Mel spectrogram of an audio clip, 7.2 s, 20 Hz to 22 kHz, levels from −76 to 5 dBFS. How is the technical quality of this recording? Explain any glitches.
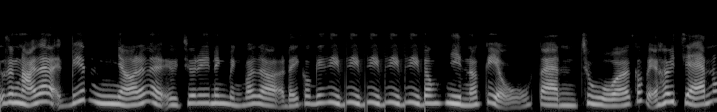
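The recording has two glitches in the speech. From 0.34 to 2.75 s, a Bluetooth SBC bit pool drop dulls the treble and adds gritty noise. The sound points to the bit pool falling from 28 to 14, around 108 kbps. Unlike a plain low-pass filter, the remaining bands also turn coarse and grainy. From 3.45 to 4.24 s, the CD gets stuck on one turn, replaying the same 0.2 s slice four times with a brief mute at each jump. Its even, rapid rhythm distinguishes it from network packet repeats.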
